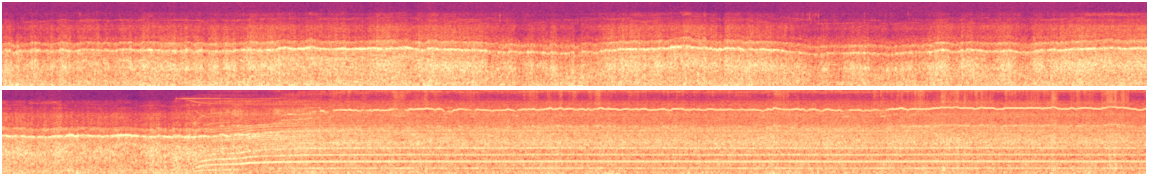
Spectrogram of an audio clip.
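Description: Airflow rushing over an RC model plane's onboard camera, with a wavering whistle. About seventeen seconds in, the model's motor spins up in a quick rising whine and then runs at a steady pitch.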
